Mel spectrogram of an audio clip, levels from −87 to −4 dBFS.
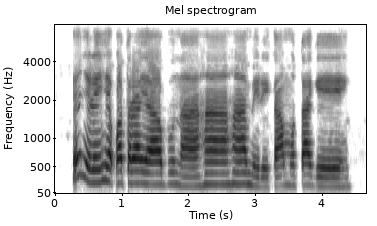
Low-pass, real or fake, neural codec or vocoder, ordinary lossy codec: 7.2 kHz; real; none; Opus, 32 kbps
